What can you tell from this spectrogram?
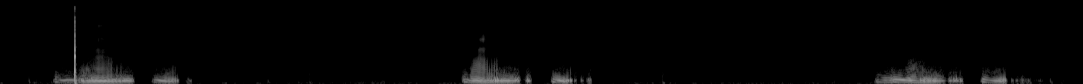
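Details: A Chihuahua snoring in the middle of the night, loud enough to wake its owner: three low, rattling snore bursts, each a longer noisy breath then a shorter one, about 15 a minute.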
